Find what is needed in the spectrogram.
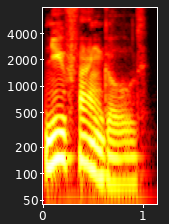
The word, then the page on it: newfangled: British English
